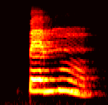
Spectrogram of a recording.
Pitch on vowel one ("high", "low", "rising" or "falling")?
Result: high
